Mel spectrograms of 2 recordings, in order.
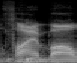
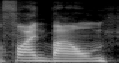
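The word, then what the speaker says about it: Finebaum: didn't know who Paul fine bomb was he's like this Paul fine bomb guy couldn't even pronounce his name right Paul Fine Bal Bal like lip Bal like lip balm who is this Paul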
